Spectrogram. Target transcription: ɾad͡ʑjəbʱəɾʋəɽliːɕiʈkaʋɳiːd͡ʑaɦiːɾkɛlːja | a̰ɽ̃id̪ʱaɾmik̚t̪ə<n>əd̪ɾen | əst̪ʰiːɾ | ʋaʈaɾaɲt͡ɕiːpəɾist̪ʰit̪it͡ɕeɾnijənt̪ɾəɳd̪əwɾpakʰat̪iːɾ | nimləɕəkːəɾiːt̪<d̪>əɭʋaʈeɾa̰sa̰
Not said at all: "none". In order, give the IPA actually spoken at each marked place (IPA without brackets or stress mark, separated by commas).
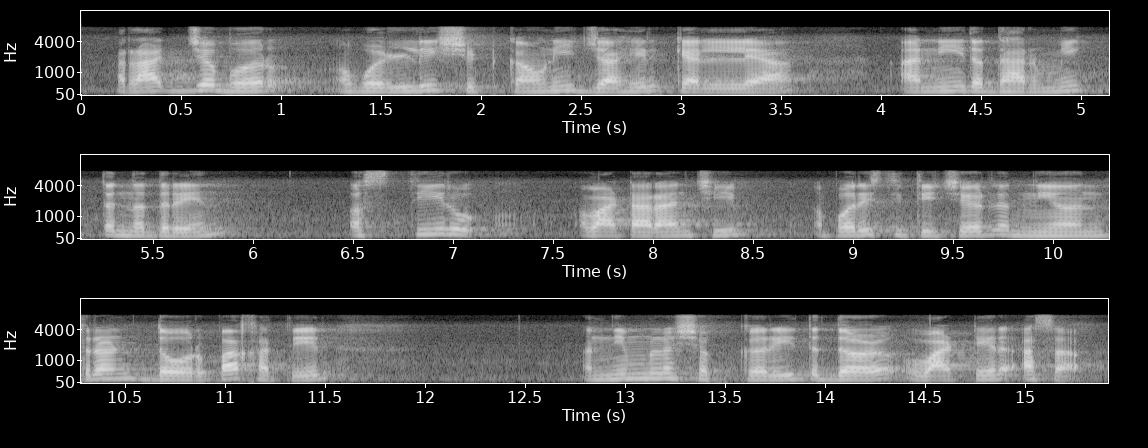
n, d̪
